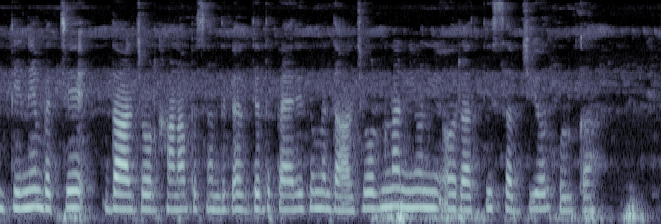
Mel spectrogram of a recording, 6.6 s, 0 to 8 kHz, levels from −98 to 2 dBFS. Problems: low volume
